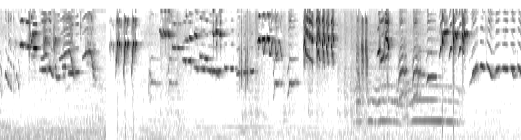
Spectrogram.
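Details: Rough-fill song of a very vocal brown-chested jungle flycatcher, played to prompt caged birds to sing. Rapid varied phrases of upslurred whistles, rattling trills and sharp ticks, ending in a sustained wavering whistle. A low hum is heard in the first two seconds.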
